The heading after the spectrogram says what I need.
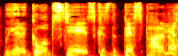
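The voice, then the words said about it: Bronx mob-boss style accent. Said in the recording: “Sounds like he's from the Bronx. ... Like he's a mob boss. ... He sounds like a Tony Soprano-like character.”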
